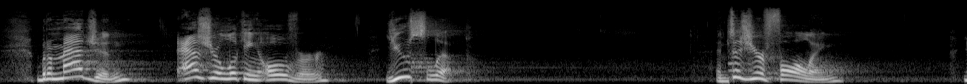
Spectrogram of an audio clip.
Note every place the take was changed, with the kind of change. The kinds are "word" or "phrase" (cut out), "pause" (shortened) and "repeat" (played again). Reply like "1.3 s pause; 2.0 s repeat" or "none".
1.8 s word; 4.1 s word; 7.3 s word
